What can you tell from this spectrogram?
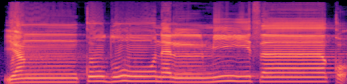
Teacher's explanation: Huruf mi dipanjangkan 2 harokat karena di depannya terdapat ya sukun.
